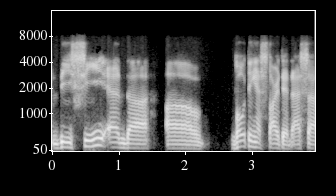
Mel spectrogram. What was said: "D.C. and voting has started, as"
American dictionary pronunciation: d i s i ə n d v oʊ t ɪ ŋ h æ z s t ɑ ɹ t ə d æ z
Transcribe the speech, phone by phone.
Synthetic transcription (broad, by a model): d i s i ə n d v oʊ t ɪ ŋ h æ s s t ɑ ɹ t ə d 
